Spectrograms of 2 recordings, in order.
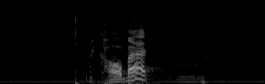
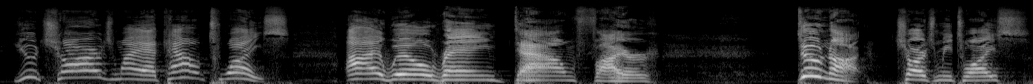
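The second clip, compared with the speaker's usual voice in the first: very slow, much louder warning; slow menacing threat; 3 semitones higher, 10 dB louder, much slower than usual. Retold or imitated. Caller warning the clerk not to charge twice, slow and menacing. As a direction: lay down the threat word by word. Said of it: "I so politely said".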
